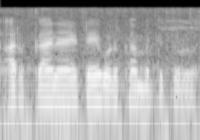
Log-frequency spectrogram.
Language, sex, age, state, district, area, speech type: Malayalam, female, 45-60, Kerala, Alappuzha, rural, spontaneous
